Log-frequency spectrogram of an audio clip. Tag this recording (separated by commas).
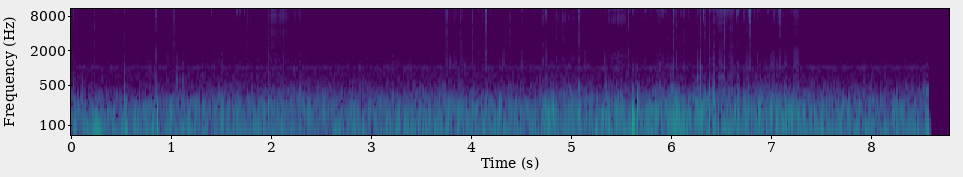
Wind, Fire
